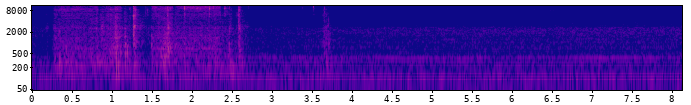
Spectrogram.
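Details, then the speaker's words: HP OfficeJet Pro 8100 running level 2 printhead cleaning (power held, X twice, paper twice); soft carriage and pump shuffle settling into a quiet steady hum, a normal cleaning cycle. "You can wait the same way. You can hear the same sound. Just wait."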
